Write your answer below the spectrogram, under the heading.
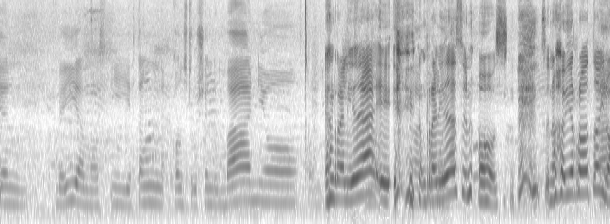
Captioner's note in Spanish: risas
